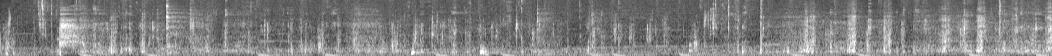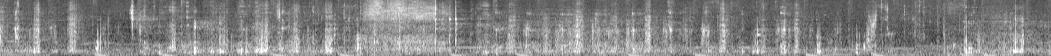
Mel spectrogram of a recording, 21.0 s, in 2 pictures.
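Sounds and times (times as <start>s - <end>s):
crunchy wet chewing: 0.0s - 21.0s.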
